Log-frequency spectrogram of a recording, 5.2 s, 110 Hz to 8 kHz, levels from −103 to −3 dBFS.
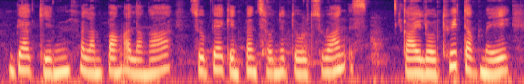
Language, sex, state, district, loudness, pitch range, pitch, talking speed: Mizo, female, Mizoram, Aizawl, -16 LUFS, 200-225 Hz, 210 Hz, 195 wpm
